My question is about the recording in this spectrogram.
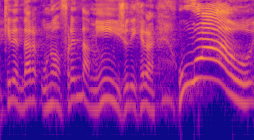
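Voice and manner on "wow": high, loud mock surprise; mock wow. The pastor receiving an offering, mock amazed. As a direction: exclaim it in amazement.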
